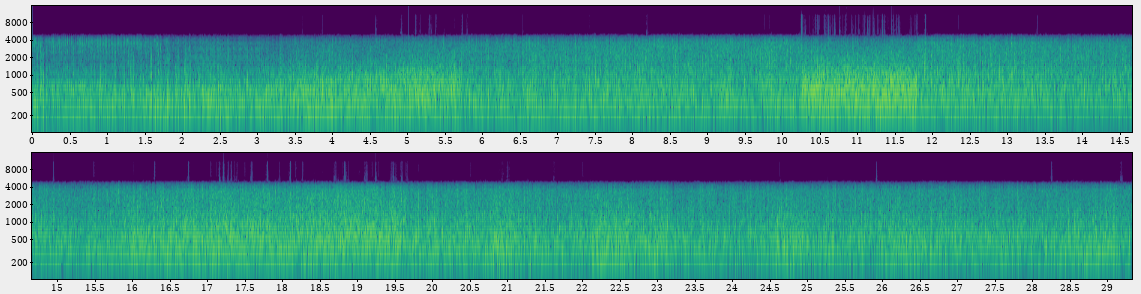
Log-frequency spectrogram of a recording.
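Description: Small internal-combustion engine of a radio-controlled model airplane running hard, heard close up from a camera mounted on the plane, loud and harsh with rushing air; its pitch drifts as the throttle changes, and it gets louder for a second or so about ten seconds in.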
